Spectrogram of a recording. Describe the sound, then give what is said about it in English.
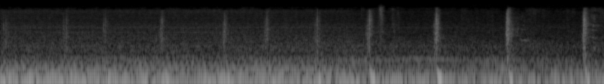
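Car tires roll along a road marked with a double yellow line, a steady low rumble overlaid by many faint, regular ticks that grow slightly sharper toward the end. “On a road, car tires zip along a double yellow line.”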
